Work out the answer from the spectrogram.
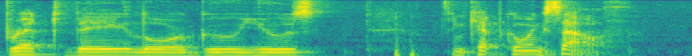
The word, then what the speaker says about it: Bretteville-l'Orgueilleuse: They drove through Bretteville-l'Orgueilleuse, pronounced Bretteville-l'Orgueilleuse, and kept going south.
